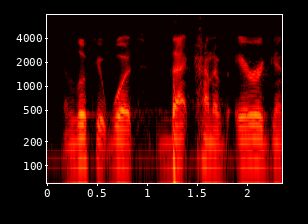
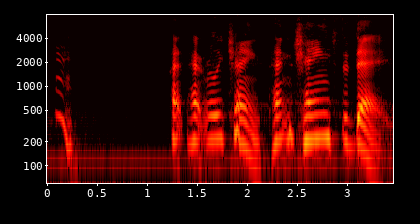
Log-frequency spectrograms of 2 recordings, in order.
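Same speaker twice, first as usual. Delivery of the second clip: put-on vain old man; 10 semitones higher than usual. Old man admiring himself in mirror.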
